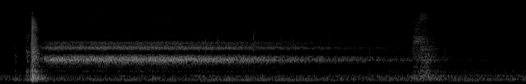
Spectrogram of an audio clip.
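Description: A steam locomotive hisses steadily close by.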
